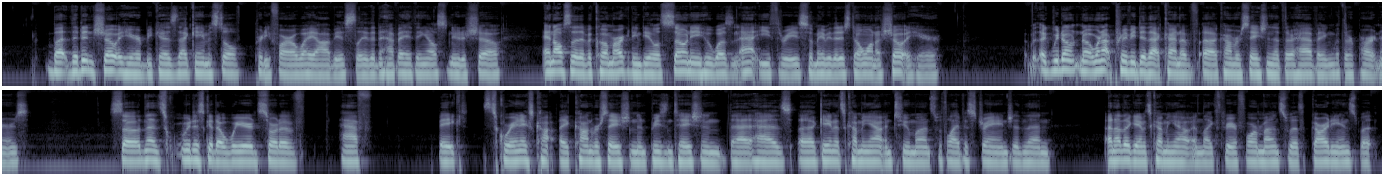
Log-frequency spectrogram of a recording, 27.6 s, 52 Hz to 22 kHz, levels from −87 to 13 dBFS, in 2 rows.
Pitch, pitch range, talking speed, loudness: 130 Hz, 120-135 Hz, 245 wpm, -23 LUFS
